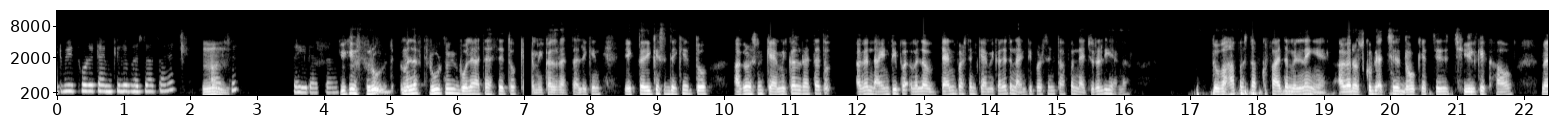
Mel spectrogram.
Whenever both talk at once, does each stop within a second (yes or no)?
yes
